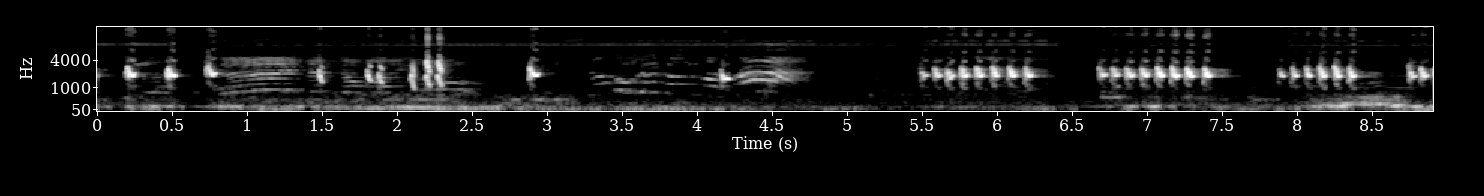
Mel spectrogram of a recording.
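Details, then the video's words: Yellow-vented bulbul used as a lure to encourage a kept bird to sing. The bird gives bright, rapid, stuttering bursts of chattering notes, repeated in quick runs after opening with scattered sweeping whistles. A low hum and murmuring sounds lie underneath. "KICAU SUARA BURUNG TRUCUK PACINGAN BIAR RAJIN BUNYI"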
